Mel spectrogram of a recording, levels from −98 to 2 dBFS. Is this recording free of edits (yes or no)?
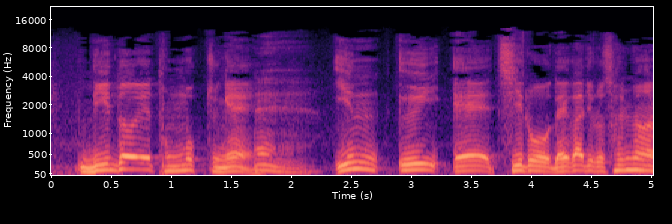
no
